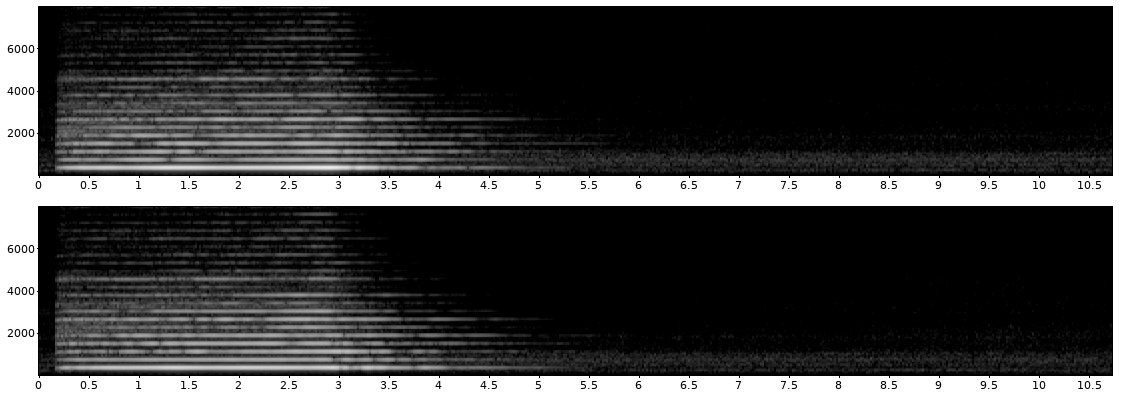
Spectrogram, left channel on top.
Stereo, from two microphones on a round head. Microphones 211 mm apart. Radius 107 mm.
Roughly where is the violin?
Right.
